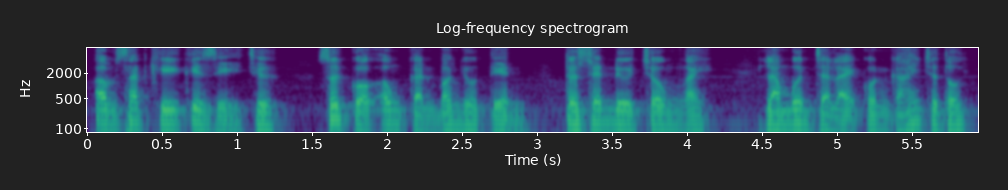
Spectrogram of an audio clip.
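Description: A man's voice: medium pitch, brisk, lightly acted. A man voicing a frantic young mother in an audio ghost story, accusing and desperate.

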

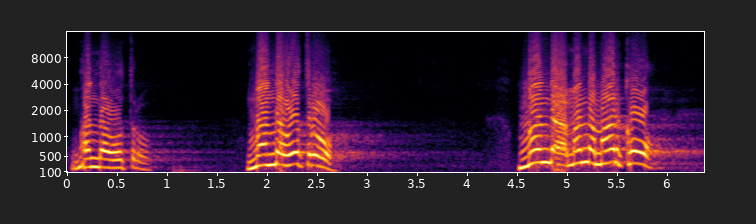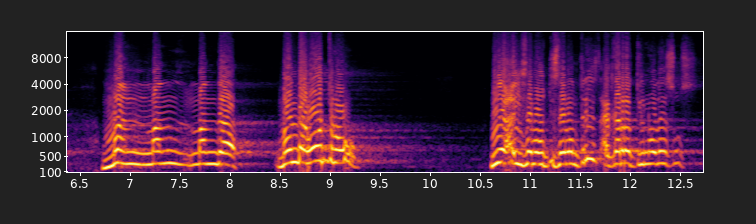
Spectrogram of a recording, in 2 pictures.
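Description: A man's voice: very high voice, slow pace, long pauses, in a large hall, voice pushed up, full character voice. A man acting out Moses as a reluctant adult man, whining and pleading with God to send someone else. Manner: whiny, pleading, repeating himself.

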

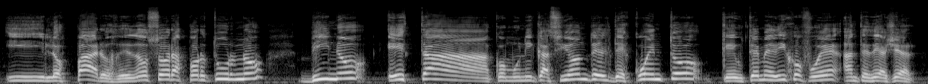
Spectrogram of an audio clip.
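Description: High-voiced radio host. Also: male voice, lively intonation. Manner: brief acknowledgments, measured questions. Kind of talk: radio interview.

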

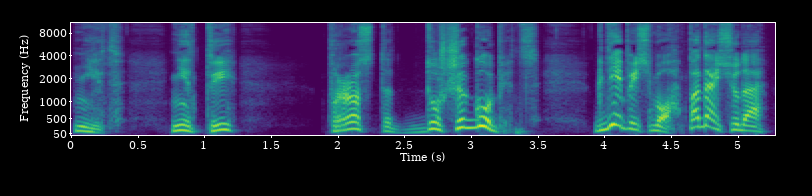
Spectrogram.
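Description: A man voicing an irritable, idle gentleman in an audiobook reading, scolding loudly in a raised voice. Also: fairly high pitch, lively intonation, moderate pace, dry recording, clean studio sound, voice pushed up. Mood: exasperated.

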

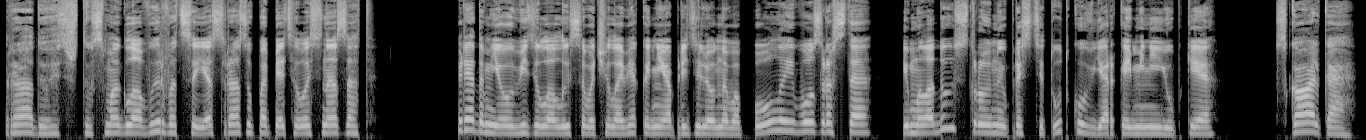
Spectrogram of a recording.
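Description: A woman's voice: mid-range voice, steady tone, moderate pace, smooth, no room sound, studio quality. Woman narrating a first-person audiobook.

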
